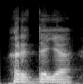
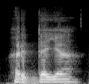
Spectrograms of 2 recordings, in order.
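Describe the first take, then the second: No difference in how they are said.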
